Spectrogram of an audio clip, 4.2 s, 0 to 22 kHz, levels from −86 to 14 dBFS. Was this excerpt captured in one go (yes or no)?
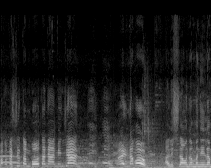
no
